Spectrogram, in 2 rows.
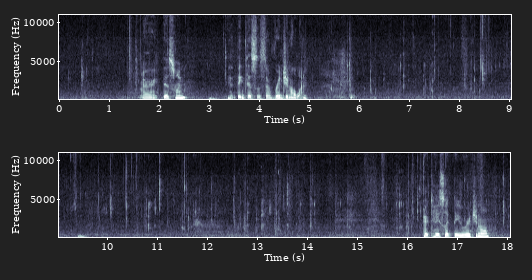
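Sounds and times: chewing with mouth clicks: 0.1 - 1.6, 5.4 - 18.0.

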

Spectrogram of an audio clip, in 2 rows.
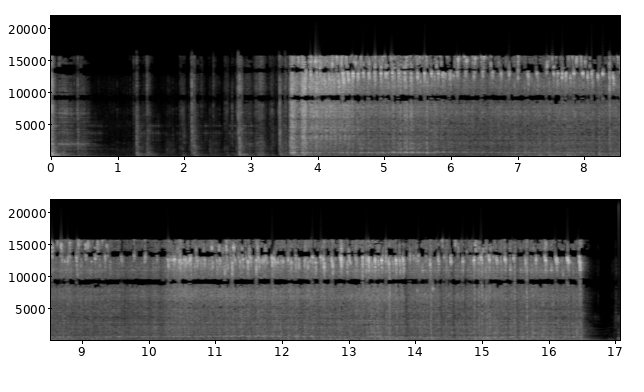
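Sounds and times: electric drill cutting sheet metal: 3.6 - 16.6.

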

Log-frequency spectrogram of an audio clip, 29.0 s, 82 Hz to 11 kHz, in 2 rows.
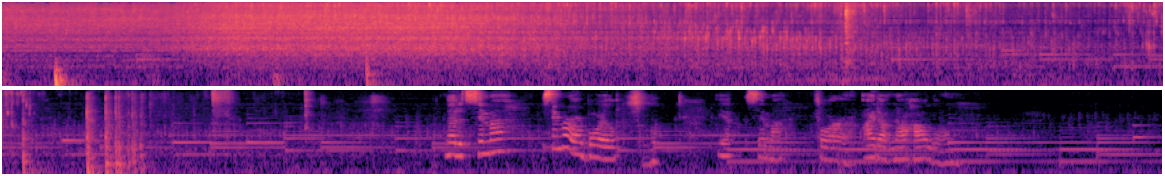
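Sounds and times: water pouring into a pot: 0.0 - 15.1.

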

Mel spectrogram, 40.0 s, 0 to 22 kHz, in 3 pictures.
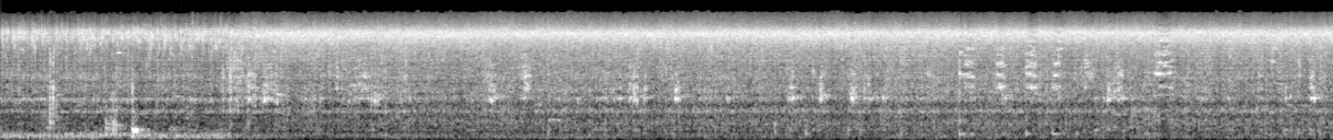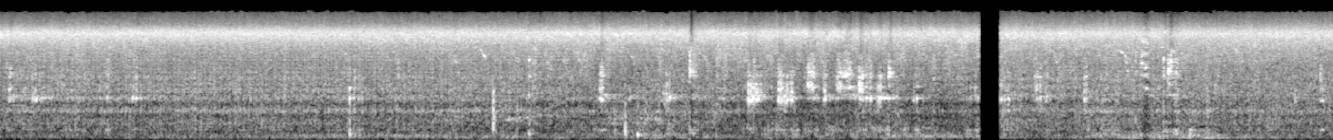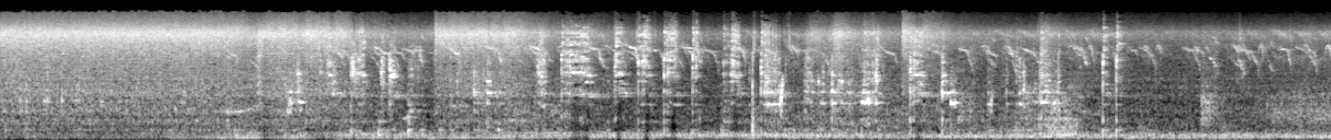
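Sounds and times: paste sizzling in hot oil: 0.0 - 38.6
metal ladle scraping wok: 17.0 - 22.7, 28.8 - 38.0.

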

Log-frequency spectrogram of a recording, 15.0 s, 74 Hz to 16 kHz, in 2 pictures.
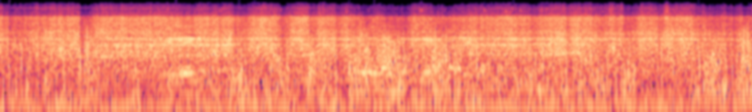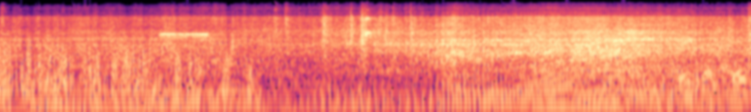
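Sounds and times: motorcycle engine running: 0.0 - 15.0
wind and road noise: 0.0 - 15.0
short high beep: 9.1 - 9.7.

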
